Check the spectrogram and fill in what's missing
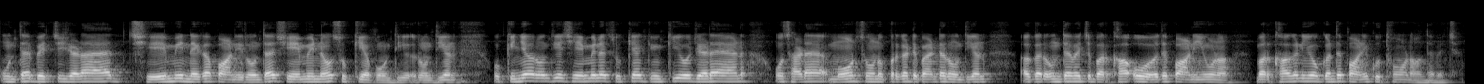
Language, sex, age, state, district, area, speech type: Dogri, male, 18-30, Jammu and Kashmir, Reasi, rural, spontaneous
